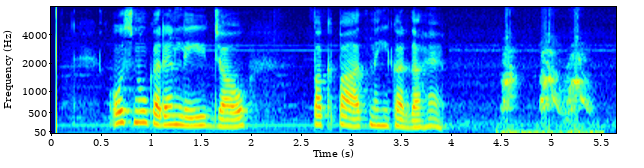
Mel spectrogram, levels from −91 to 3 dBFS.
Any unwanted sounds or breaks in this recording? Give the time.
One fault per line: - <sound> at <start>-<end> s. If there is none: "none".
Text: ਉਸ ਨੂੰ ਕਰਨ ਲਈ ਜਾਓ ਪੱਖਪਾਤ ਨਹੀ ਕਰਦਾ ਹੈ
- bark at 4.4-5.5 s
